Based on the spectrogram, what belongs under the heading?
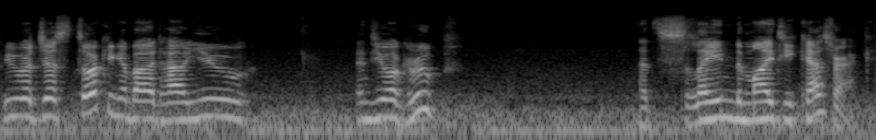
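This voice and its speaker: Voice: mid-range voice, a little slow, slight background noise, natural voice. A game master voicing a formal, courteous male prince in a tabletop game, with stately phrasing.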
